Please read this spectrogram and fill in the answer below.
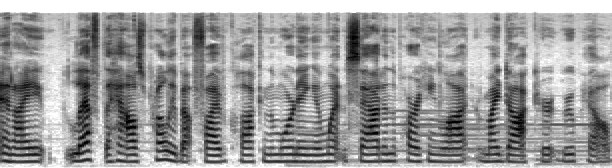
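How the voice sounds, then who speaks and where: A woman's fairly low voice at a fairly quick pace with hardly any pauses and ordinary pitch variation, music in the background. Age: 60s. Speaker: recovered alcoholic sharing her story. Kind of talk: testimony.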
